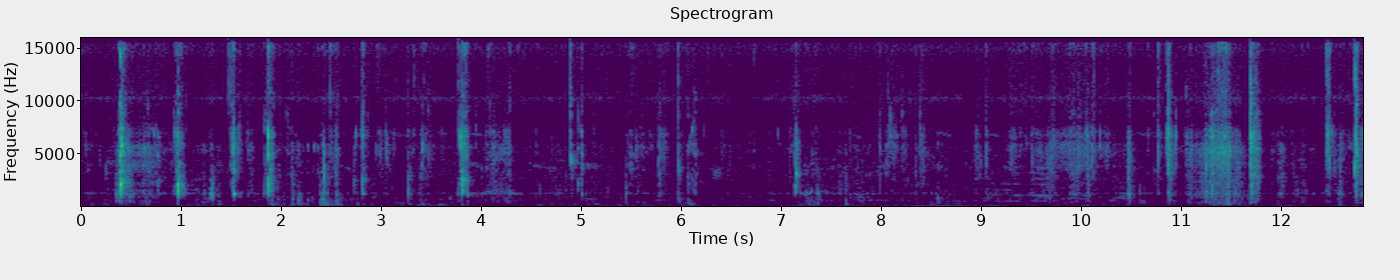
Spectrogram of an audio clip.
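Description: Fingers squish and mix rice on a plate, close up.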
